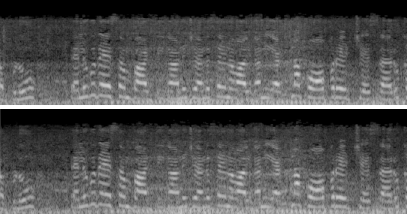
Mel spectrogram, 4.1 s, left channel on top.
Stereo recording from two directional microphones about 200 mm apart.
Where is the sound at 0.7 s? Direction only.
10° left (ahead or behind).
